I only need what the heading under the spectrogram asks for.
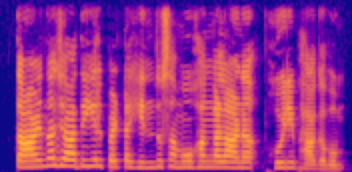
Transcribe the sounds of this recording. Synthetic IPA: t̪aːɻnɐd͡ʑaːd̪ijilpe̞ʈːɐɦind̪usɐmuːɦɐŋːɐɭaːɳɨbʱuːɾibʱaːɡɐʋum

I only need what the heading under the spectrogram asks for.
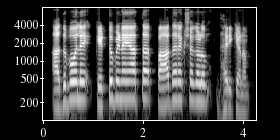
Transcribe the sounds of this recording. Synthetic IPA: ɐðubo̞ːle̞ke̞ʈːubiɳɐjaːt̪ːɐpaːd̪ɐɾɐkʂɐɣɐɭumd̪ʱɐɾikʲːɐɳɐm

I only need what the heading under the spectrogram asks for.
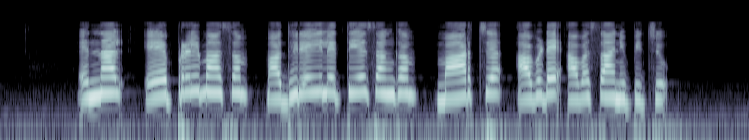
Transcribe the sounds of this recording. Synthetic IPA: e̞nːaːl | e̞ːprilmaːsɐmːɐd̪ʱuɾɐjile̞t̪ːijɐsɐŋɡkɐmː | aːrt͡ɕːɨɐʋiɽe̞ʔɐʋɐsaːnipːit͡ɕːu

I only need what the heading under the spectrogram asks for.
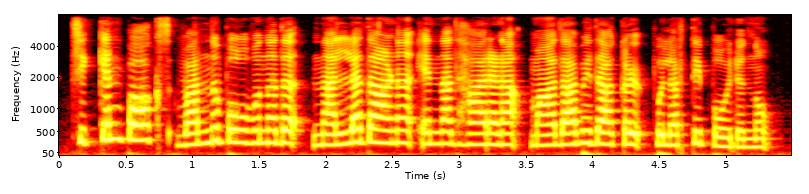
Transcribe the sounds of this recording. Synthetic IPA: t͡ɕikʲːɐnbaːksʋɐnːɨpo̞ːʋunːɐðɨnɐlːɐðaːɳɨʔe̞nːɐd̪ʱaːɾɐɳɐmaːd̪aːbid̪aːkːɐɭpulɐrt̪ipːo̞ːɾunːu

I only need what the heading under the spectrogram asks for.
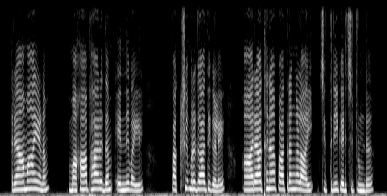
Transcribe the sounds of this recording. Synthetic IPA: ɾaːmaːjɐɳɐmː | ɐhaːbʱaːɾɐðɐme̞nːiʋɐjilpɐkʂimrɨɣaːðiɣɐɭe̞ | aːɾaːd̪ʱɐnaːpaːt̪rɐŋːɐɭaːjit͡ɕit̪riːɣɐɾit͡ɕːiʈːuɳɖɨ

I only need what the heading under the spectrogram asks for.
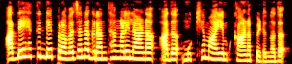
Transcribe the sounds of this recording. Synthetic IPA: ɐd̪ːe̞ːɦɐt̪ːinde̞prɐʋɐd͡ʑɐnɐɡɾɐnd̪ʱɐŋːɐɭilaːɳɨɐ̰ðɨmukʰjɐmaːjumkaːɳɐpːe̞ɽunːɐðɨ

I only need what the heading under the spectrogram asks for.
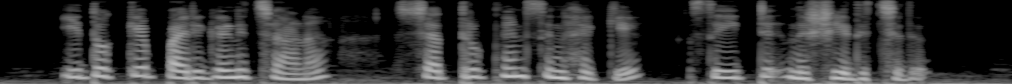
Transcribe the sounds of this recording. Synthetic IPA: iðo̞kːe̞pɐɾiɣɐɳit͡ɕːaːɳɨ | ɕɐt̪ruknɐnsinhɐkʲːɨ | siːtːɨniʂe̞ːd̪ʱit͡ɕːɐðɨ

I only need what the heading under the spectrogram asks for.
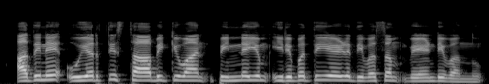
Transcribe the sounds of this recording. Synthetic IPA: ɐðine̞ʔujɐrt̪ːist̪ʰaːbikʲːuʋaːnpinːejumʔiɾubɐt̪ːije̞ːɻɨd̪iʋɐsɐmʋe̞ːɳɖiʋɐnːu

